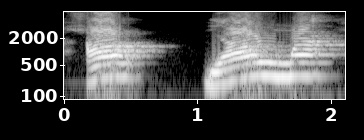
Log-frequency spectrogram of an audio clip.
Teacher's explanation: lam mati lidahnya jangan dulu dilepaskan. Sebab kalau cepat dilepaskan lamnya maka timbullah kolkolah.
